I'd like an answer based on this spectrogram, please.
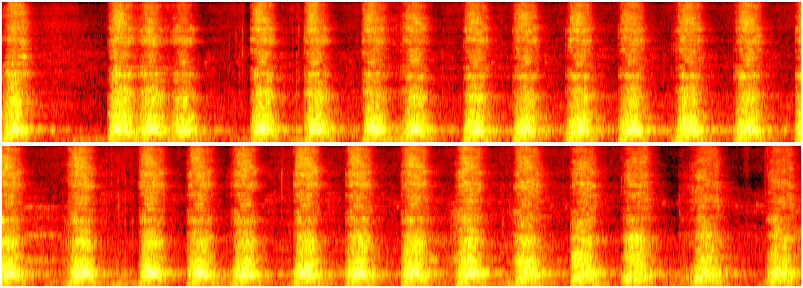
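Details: Tibetan Mastiff giving a long run of deep, loud barks, evenly repeated about twice a second, each bark a harsh throaty burst, in an enclosed space.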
